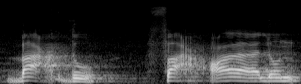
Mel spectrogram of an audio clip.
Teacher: عین کو آپ نے وسط حلق سے ادا کرنا ہے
